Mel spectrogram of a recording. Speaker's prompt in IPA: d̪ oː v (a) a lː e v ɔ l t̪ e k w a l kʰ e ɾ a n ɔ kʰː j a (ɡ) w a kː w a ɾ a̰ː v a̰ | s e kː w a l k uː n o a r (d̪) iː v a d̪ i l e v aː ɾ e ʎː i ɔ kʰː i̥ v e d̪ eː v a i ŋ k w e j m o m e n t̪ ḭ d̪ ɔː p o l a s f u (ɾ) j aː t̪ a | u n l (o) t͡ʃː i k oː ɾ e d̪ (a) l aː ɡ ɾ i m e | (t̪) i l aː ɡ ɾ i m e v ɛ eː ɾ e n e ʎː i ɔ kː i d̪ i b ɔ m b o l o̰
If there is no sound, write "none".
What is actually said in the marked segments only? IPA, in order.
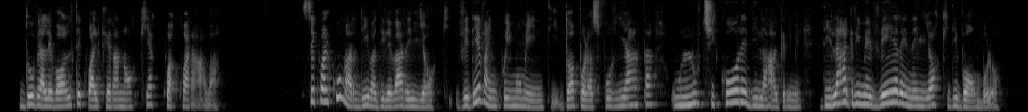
e, k, d̪, r, u, i, d̪

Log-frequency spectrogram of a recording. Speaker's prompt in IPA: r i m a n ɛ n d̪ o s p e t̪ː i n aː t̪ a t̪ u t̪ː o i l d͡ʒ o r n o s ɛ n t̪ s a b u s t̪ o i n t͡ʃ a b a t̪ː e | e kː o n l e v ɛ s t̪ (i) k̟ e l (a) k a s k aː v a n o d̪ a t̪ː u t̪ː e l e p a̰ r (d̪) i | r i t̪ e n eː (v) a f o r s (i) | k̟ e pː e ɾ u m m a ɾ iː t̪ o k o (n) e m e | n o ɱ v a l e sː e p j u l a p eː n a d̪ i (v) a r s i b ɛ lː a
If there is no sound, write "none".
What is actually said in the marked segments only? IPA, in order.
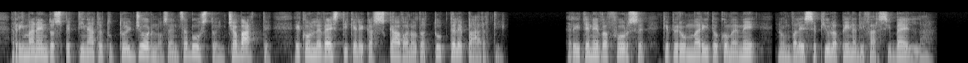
i, e, t̪, v, e, m, f

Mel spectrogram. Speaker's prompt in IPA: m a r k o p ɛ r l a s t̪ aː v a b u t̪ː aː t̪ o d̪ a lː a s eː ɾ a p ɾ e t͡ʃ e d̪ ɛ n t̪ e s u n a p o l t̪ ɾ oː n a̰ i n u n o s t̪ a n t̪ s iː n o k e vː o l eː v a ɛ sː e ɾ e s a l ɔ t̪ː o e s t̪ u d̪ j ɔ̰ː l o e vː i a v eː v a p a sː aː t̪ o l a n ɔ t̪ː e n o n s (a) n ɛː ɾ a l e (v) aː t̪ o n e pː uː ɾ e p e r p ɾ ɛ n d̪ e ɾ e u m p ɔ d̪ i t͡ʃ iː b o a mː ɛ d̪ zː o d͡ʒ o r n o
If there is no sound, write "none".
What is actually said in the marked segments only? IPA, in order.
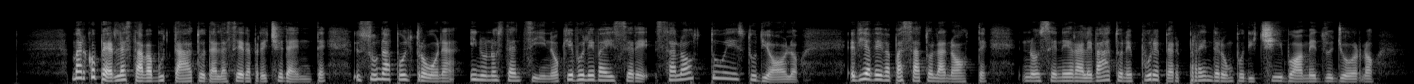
e, v

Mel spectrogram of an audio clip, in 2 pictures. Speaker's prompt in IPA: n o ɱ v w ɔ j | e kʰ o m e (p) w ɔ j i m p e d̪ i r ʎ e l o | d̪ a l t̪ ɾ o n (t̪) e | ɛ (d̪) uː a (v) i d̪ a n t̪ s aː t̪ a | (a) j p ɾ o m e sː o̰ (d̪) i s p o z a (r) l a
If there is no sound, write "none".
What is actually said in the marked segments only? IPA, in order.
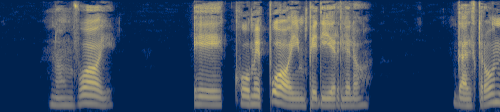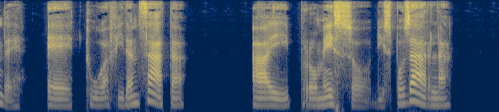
p, d̪, t̪, f, a, d̪, r

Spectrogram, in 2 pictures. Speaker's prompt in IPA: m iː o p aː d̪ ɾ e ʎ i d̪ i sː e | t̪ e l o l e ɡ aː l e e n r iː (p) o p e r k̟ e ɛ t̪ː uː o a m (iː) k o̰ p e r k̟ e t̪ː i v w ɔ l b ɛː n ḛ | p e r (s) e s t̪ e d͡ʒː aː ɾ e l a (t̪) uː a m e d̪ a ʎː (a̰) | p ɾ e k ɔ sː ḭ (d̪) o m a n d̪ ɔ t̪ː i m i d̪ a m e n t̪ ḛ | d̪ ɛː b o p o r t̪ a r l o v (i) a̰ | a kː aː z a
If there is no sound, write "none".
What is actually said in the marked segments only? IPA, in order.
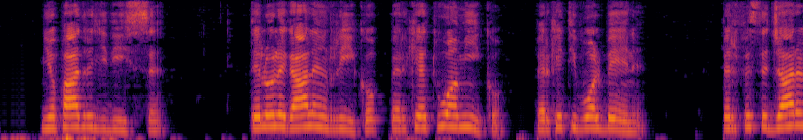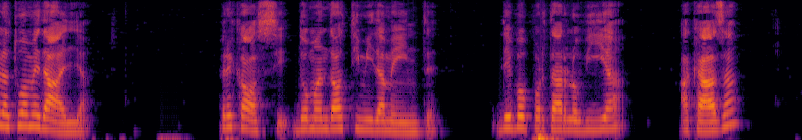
k, iː, f, t̪, a̰, d̪, iː

